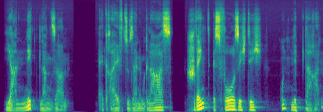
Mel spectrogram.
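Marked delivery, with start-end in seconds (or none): none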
